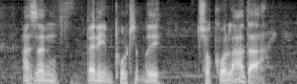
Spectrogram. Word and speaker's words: čokolada: And this one is pronounced as ch as in very importantly cholada.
